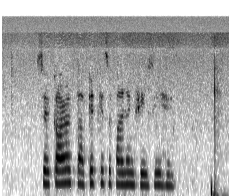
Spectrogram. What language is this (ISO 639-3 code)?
urd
